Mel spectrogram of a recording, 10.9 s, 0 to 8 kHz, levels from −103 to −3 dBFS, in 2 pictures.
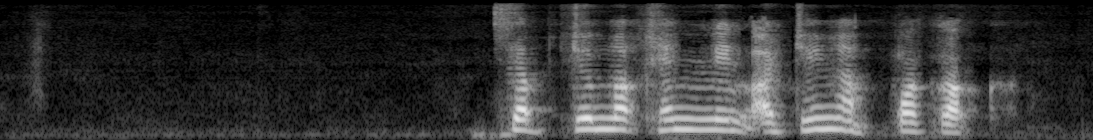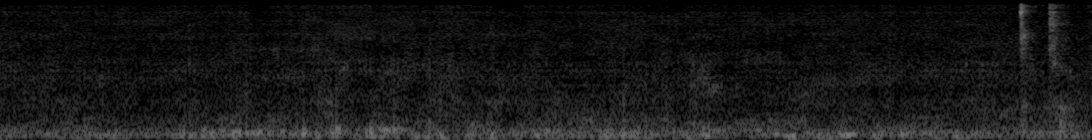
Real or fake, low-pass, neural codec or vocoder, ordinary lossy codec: fake; 7.2 kHz; codec, 32 kHz, 1.9 kbps, SNAC; AAC, 32 kbps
